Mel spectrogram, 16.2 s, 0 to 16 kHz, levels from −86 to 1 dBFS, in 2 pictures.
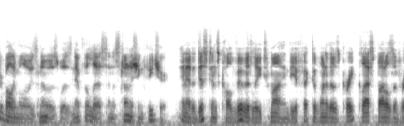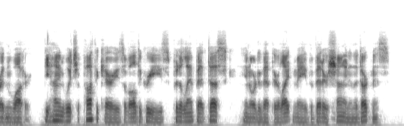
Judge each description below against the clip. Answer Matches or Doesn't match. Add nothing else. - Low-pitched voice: Matches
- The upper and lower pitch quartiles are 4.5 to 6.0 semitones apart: Doesn't match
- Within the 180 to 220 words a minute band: Matches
